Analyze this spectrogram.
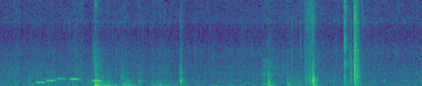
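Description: Quiet clatter of kitchen utensils at a table: a soft thump about a second and a half in, then scattered sharp clicks and taps, the last few close together near the end. A faint brief run of rising tones sounds just under a second in.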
